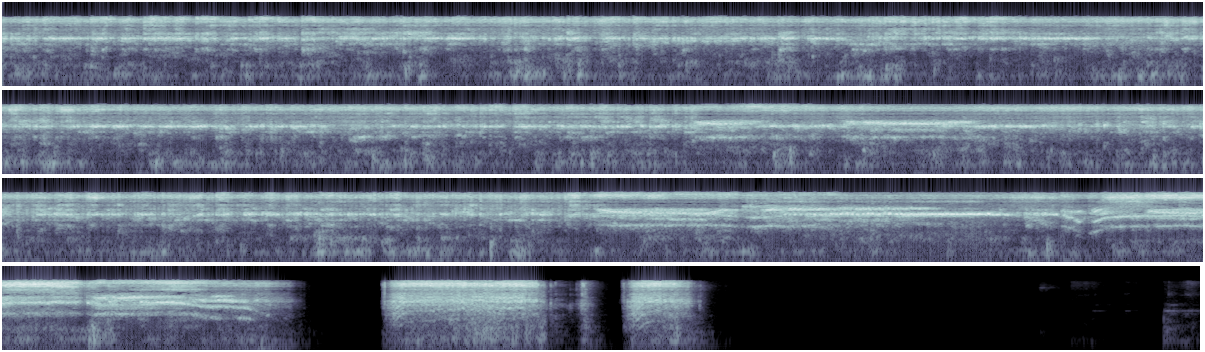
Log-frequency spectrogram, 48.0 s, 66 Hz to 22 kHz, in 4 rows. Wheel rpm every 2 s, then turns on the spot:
230, 230, 230, 230, 230, 230, 230, 230, 230, 230, 220, 230, 230, 230, 230, 210, 210, 190, 210, 70, 90, 10, 0, 0.
none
